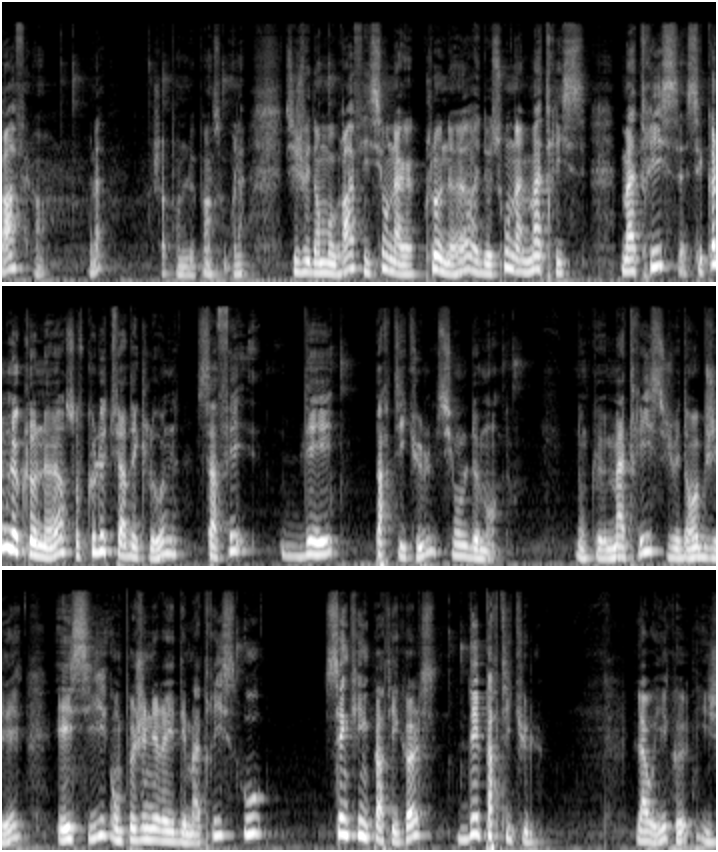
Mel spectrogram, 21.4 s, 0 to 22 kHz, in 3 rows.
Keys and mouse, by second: 0.6 click, 3.2 click, 10.4 click, 12.1 click, 16.5 click, 18.7 click.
